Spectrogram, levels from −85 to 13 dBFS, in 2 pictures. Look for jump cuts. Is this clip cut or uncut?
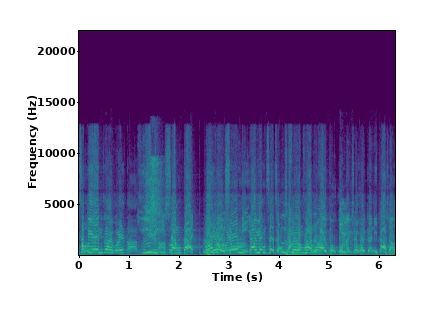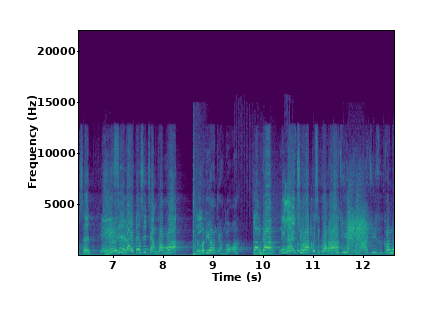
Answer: cut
